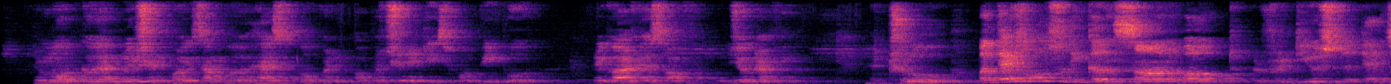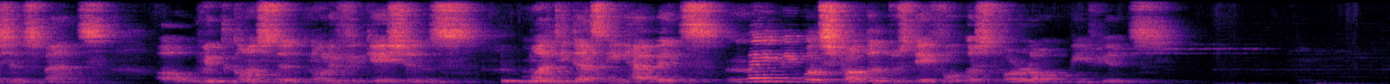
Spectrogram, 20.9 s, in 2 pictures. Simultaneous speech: No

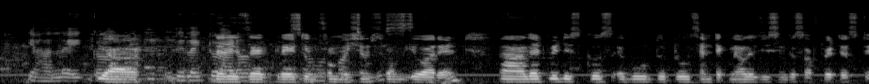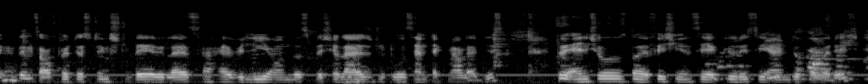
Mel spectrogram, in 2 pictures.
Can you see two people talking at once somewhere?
Yes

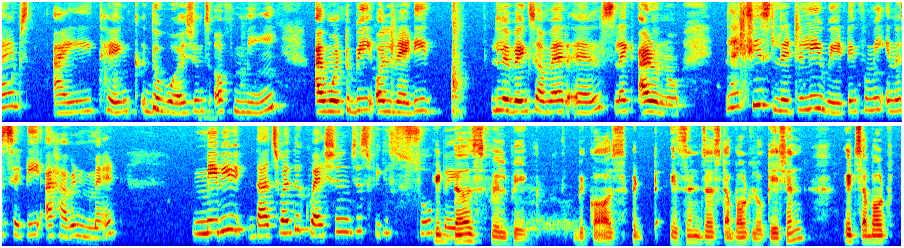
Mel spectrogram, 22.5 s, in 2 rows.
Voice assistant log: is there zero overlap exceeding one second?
Yes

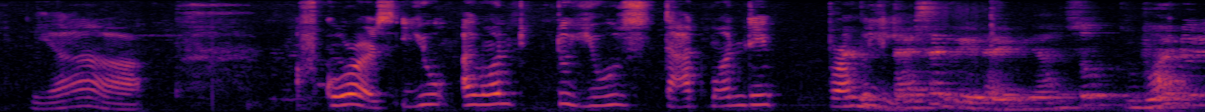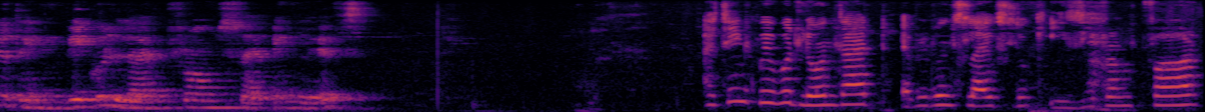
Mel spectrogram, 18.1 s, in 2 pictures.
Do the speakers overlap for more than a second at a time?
No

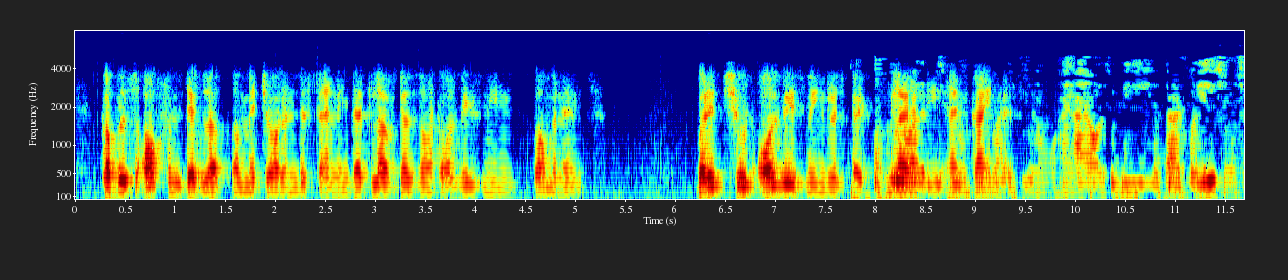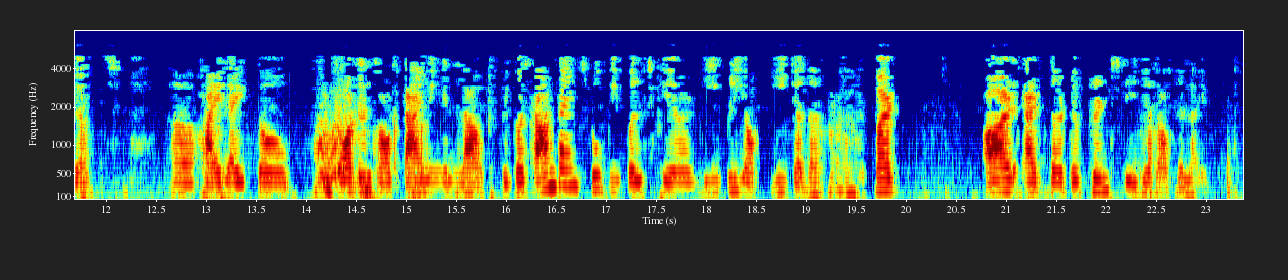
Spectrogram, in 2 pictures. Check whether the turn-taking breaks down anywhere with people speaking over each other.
Yes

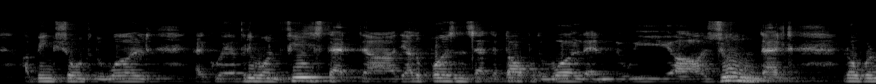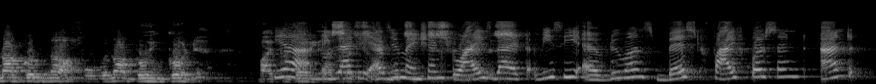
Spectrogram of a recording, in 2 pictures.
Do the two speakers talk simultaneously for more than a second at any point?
Yes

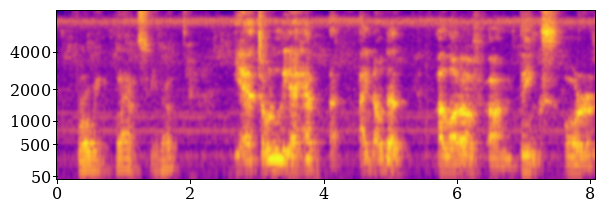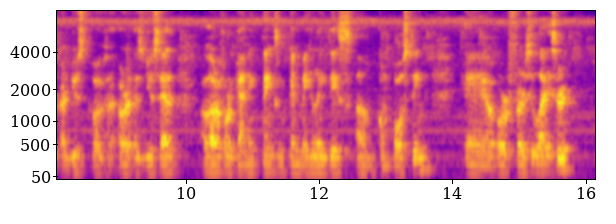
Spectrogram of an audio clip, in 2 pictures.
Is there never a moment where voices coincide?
Yes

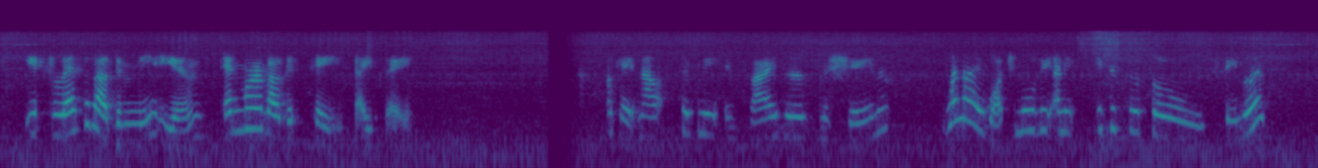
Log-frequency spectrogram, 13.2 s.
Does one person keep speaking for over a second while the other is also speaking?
No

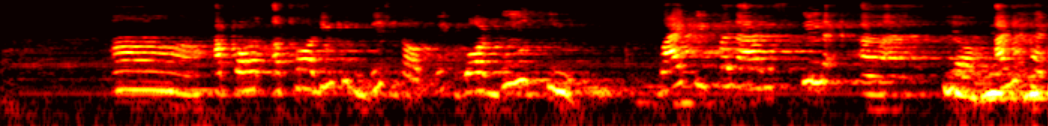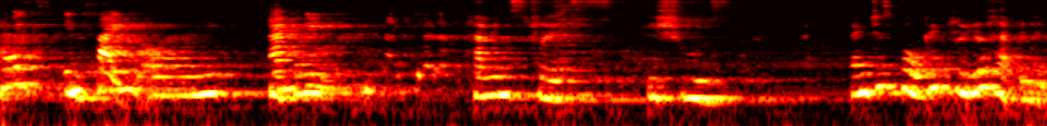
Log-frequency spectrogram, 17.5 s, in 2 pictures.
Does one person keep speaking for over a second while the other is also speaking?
Yes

